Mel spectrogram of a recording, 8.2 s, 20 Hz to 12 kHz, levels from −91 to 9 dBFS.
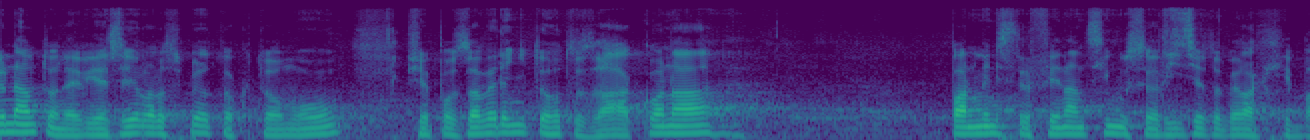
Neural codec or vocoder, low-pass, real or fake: vocoder, 22.05 kHz, 80 mel bands, Vocos; 9.9 kHz; fake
